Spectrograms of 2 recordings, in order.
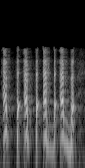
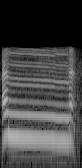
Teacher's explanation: شايف بيرجع تجوف في الانفي في الميم وفي النون · Shown in: second take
